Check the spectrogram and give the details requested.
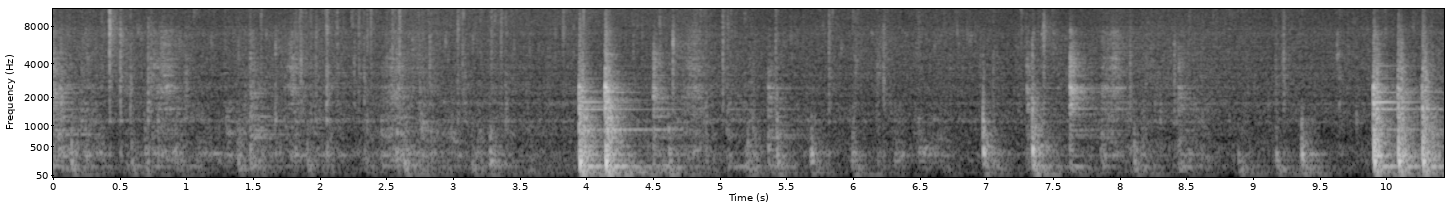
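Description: Onions and garlic sizzling in oil in a stainless steel stockpot while a wooden spoon stirs and scrapes them, with many small clicks. There are two louder clatters, about four seconds in and near the end.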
